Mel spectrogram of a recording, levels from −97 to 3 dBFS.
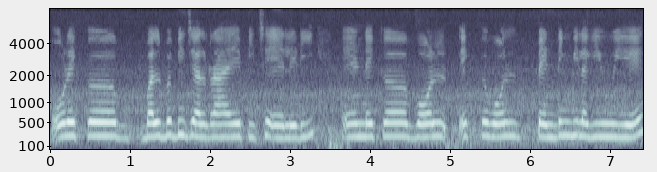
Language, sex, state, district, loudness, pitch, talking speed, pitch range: Hindi, female, Chhattisgarh, Bilaspur, -16 LUFS, 245 Hz, 160 wpm, 235-255 Hz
